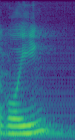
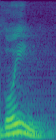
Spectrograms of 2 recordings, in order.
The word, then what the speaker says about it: Goyim: La palabra Goín se escribe como Goyim, es Goín.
